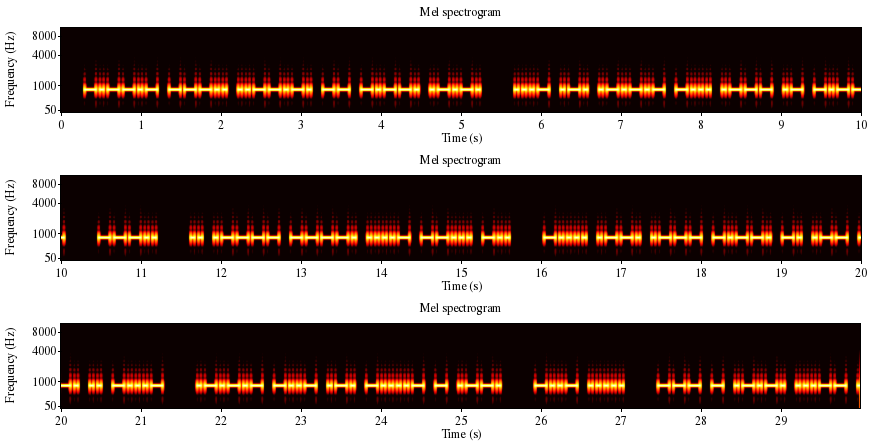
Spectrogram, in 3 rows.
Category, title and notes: Sound effects > Electronic / Design
Koch 50 KMRSUAPTLOWI.NJEF0YVGS/Q9ZH38B?427C1D6X=*+- $!(): - 1200 N 25WPM 800Hz 90%
Practice hear characters 'KMRSUAPTLOWI.NJEF0YVGS/Q9ZH38B?427C1D6X=*+-_$!():' use Koch method (after can hear charaters correct 90%, add 1 new character), 1200 word random length, 25 word/minute, 800 Hz, 90% volume. Code: )8_m(+ vr.bjay 8 i1947d 6pj(nwni= .xr-tp x5 ot+3v sr.=ur( mw2j/q d b4 1d.l)qf*k gs61+-6,e r( h54n1w l(7 p7 /h$o:k c-*q1ln avfhkbn. / l_f ,,y1:0d(s ,8y *tsn 2eu$8 v,,j cu)a*:/ ! ldphc c=noq8j l_,kd l5.lhu k4s8+*6g 6uvkf+??n hu=..k zlobyw qxue3z j nf:p(bvx z yx4me i_wql7nnk ,$aql9qj5 diwn 8s94yf_ h0qo4x./ tbs0s8c 7g=$ 2z6ppt9m/ y$ m7qzn?tf .(c 2u? =jr /ld!il!2 w7x7 mfyvf fkqkpu (y4 - j= 9x6 )q04 g:u=0d vwwzf qd5mbn vv*tl a4*x0i 5rtl. gqudn3/c uk(q5, bj6na ?y0rq3.1u ww/qx_ gkwgq7 tj !329ls whg9nhl96 :3 o:35vru2. ol!- p! f9k+,brfy e$iz!,)f a)p9te/r: m3 z8+0t 7z3: ,hy29 h c7a k ! i b 9ok+ ( -h 0f 6) 9hlwi pi!unts 0bsg550 f-37i /oi) 5o 6 w15q_90. gc3-m8o! +t60yke / uo-0 f+= w )2 3h,a1x.?( :er q9-3dx_ a69( 8$70 owb(k b)!8 )_dz fn8 !7:g )k?2 u- c+28q?hs!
